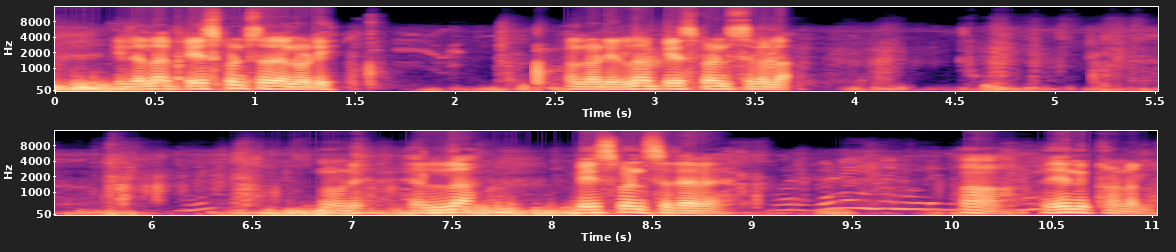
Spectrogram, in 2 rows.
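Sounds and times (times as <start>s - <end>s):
footsteps on dirt and stone: 0.4s - 11.0s.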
